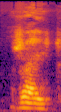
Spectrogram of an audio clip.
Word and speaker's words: write: जैसे मैंने बोला WRITE, इसको आप क्या बोलेंगे, राइट, तो इसमें डब्लू साइलेंट होता है।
